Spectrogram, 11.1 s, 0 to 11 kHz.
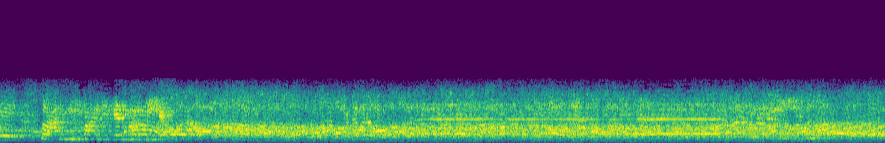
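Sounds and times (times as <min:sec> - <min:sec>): man preaching over loudspeakers: 0:00.0 - 0:02.6, 0:04.1 - 0:10.4
crowd noise: 0:00.0 - 0:11.0.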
